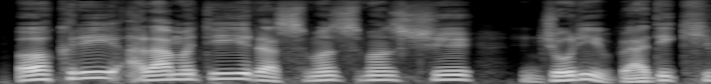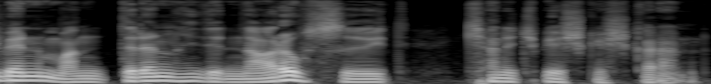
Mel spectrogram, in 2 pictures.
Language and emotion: Kashmiri, neutral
